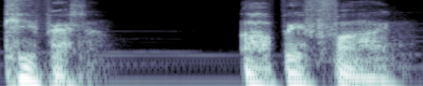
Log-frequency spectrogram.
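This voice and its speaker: Smug flirty game love interest, super low slow voice, breathy, music behind. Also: male voice, expressive, full character voice. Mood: low, intimate. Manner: unhurried, playful teasing. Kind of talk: romance game voice acting.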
